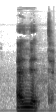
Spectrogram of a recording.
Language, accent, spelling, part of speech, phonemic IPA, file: French, Canada, allaites, verb, /a.lɛt/, LL-Q150 (fra)-allaites.wav
- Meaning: second-person singular present indicative/subjunctive of allaiter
